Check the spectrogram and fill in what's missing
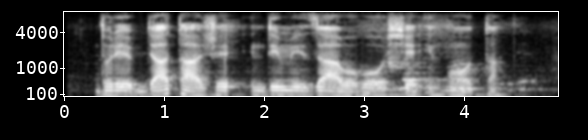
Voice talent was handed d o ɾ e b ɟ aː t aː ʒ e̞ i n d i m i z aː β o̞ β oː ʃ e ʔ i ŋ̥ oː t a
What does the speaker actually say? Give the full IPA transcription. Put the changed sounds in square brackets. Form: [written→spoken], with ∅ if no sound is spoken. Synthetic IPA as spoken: d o ɾ e b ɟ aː t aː ʒ e̞ i n d i m i z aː β o̞ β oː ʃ e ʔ i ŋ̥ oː t a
